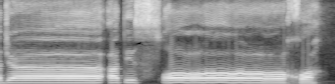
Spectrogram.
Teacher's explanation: صاد کو پر کرنا ہے، خا کو بھی پر کرنا ہے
